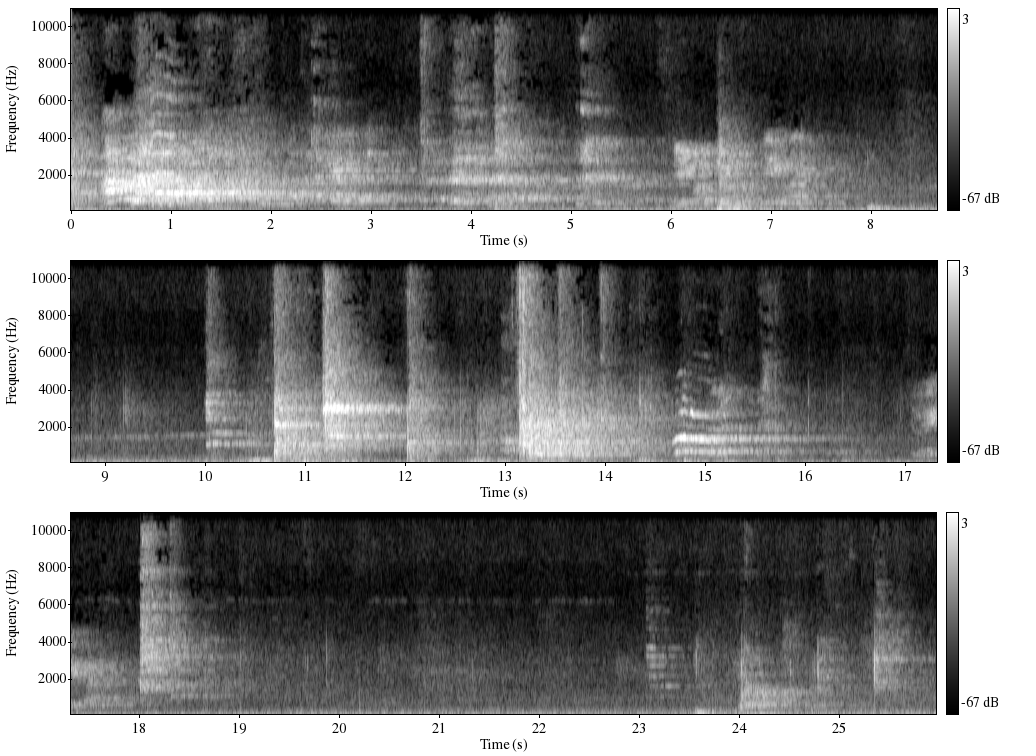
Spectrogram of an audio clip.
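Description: Shuttlecocks are hit with rackets in a large echoing hall.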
